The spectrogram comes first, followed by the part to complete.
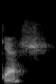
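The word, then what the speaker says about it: Geis: i really enjoy uh is called gesh it's spelled g g-e-i-s by alexis deakin yeah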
